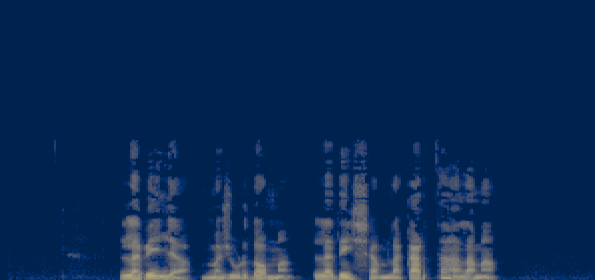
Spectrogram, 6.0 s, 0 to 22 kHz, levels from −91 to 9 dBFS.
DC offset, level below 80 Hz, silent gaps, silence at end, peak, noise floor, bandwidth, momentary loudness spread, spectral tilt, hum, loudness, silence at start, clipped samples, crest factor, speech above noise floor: under 0.1%; -72 dBFS; none; 1 s; -8 dBFS; -78 dBFS; 11 kHz; 8 LU; -6.5 dB/octave; none; -28 LUFS; 1.2 s; under 0.1%; 22 dB; 50 dB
